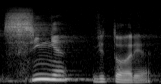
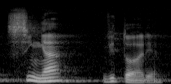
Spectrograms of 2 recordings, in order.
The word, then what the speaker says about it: Sinha: E assim a Vitória, vocês notem que eu estou insistindo na pronúncia Sinha Vitória, e nunca Sinhá Vitória, nem na prosódia, nem no acento gráfico. Por quê? Eu digo isso porque muitas vezes surge com equívoco a grafia Sinhá Vitória, ou até a pronúncia Sinhá Vitória.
